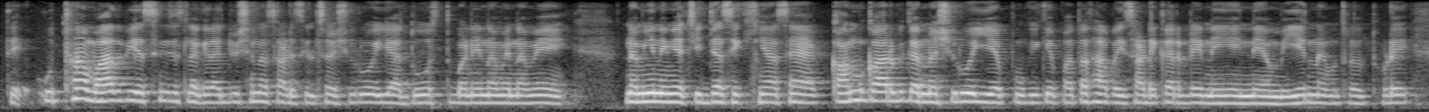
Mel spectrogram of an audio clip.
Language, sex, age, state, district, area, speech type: Dogri, male, 18-30, Jammu and Kashmir, Udhampur, rural, spontaneous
